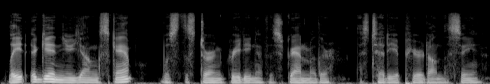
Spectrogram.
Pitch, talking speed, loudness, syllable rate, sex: 95 Hz, 220 wpm, -20 LUFS, 6.0 syllables/s, male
